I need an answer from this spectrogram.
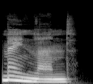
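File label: "mainland", British English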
